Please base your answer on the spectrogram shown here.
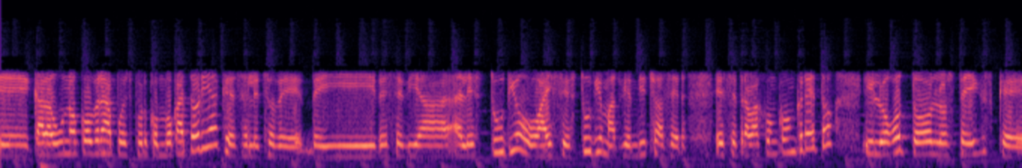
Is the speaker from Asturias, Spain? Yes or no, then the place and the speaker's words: yes; Asturias, Spain; Yo soy asturiana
